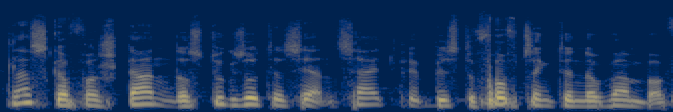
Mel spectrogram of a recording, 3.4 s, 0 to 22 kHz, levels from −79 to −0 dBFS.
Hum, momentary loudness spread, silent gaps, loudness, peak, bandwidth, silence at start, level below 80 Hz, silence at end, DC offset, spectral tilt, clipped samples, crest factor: none; 7 LU; none; -31 LUFS; -14 dBFS; 14 kHz; 0.05 s; -88 dBFS; 0.05 s; under 0.1%; -5.5 dB/octave; under 0.1%; 18 dB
